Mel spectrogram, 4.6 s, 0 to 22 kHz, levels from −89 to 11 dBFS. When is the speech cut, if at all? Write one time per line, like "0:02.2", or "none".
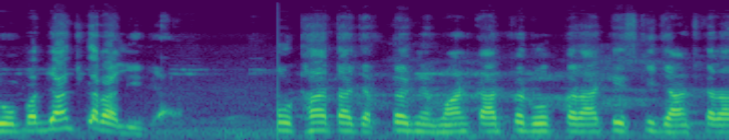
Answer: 0:01.7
